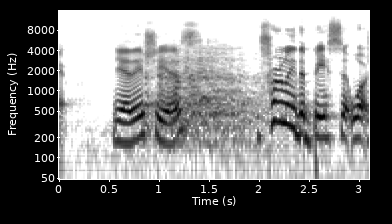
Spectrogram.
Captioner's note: laughter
